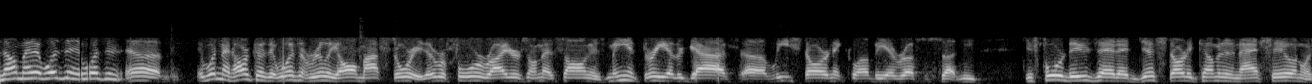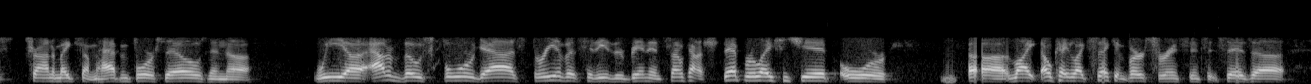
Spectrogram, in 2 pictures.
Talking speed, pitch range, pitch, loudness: 210 wpm, 150-180 Hz, 165 Hz, -20 LUFS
